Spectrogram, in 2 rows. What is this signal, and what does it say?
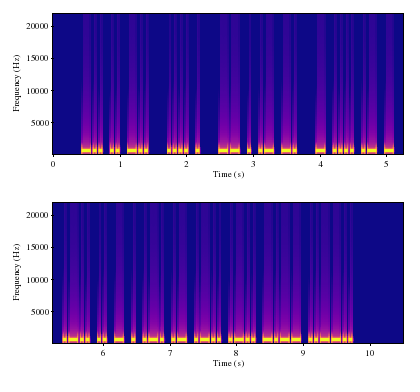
Morse code, heard as a keyed tone, about 28 wpm, 700 Hz. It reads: DID HE MEAN THAT LITERALLY?
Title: Sentences from Top 1400 Words 28wpm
